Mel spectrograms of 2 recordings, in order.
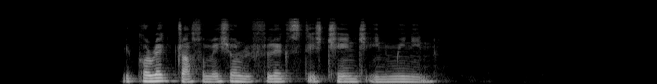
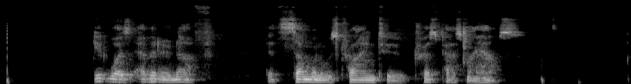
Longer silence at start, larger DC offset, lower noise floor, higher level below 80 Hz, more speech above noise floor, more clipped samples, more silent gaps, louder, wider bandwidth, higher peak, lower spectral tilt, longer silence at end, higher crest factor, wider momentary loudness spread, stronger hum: first, 1.25 s vs 0.95 s; neither; first, under -90 dBFS vs -85 dBFS; about the same, -66 dBFS vs -66 dBFS; first, over 64 dB vs 60 dB; neither; neither; second, -27 LUFS vs -24 LUFS; second, 9.2 kHz vs 16.5 kHz; about the same, -8 dBFS vs -6 dBFS; first, -6.5 dB/octave vs -4 dB/octave; first, 2.2 s vs 0.9 s; about the same, 22 dB vs 20 dB; about the same, 14 LU vs 15 LU; neither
